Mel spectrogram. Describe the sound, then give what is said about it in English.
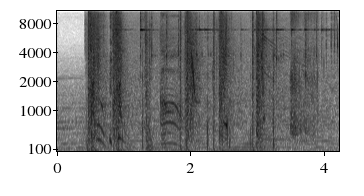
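Gunfire from a rifle or pistol aimed at a teammate: a rapid run of many sharp, loud cracks and thuds, spread unevenly across the few seconds. “What, so you shoot your own teammates now?”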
